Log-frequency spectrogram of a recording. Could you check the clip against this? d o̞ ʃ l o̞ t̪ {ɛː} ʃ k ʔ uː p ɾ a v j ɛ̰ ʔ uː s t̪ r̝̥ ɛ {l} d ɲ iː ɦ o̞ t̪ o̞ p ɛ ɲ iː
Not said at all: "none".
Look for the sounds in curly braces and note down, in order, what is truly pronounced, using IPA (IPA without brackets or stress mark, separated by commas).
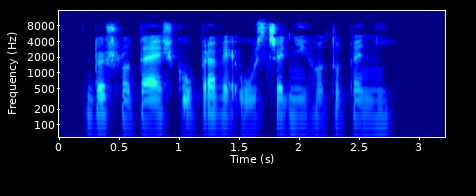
ɛː, none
